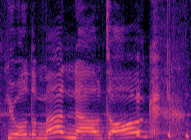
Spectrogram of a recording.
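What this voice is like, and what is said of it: Poor imitation of another person's voice. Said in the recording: “with a Sean Connery accent ... Gosh, that's terrible.”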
